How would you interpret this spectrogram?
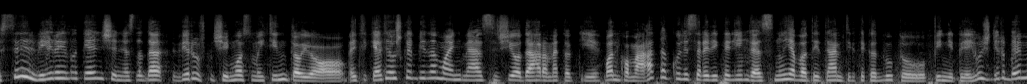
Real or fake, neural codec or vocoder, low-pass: fake; codec, 16 kHz in and 24 kHz out, 0.6 kbps, FocalCodec, streaming, 2048 codes; 10.8 kHz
